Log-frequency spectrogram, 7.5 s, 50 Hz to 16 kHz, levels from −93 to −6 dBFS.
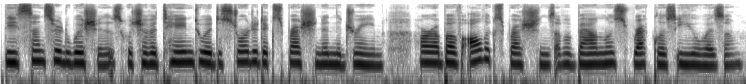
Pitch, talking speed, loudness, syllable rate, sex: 210 Hz, 175 wpm, -17 LUFS, 5.7 syllables/s, female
